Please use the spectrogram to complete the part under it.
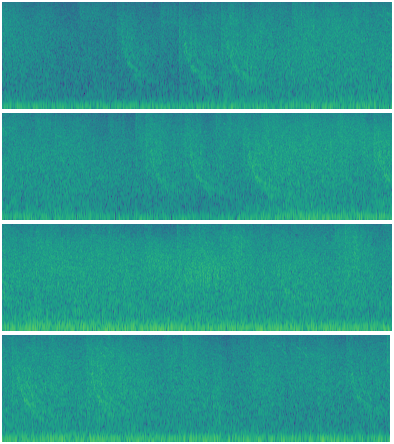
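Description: Deep explosions rumble steadily and grow louder.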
